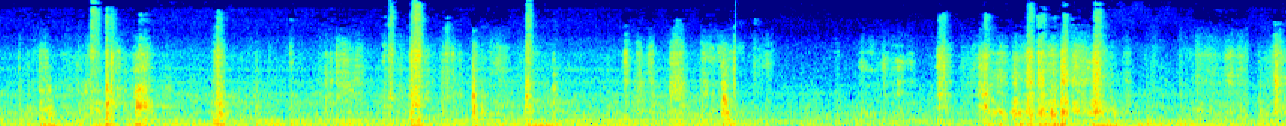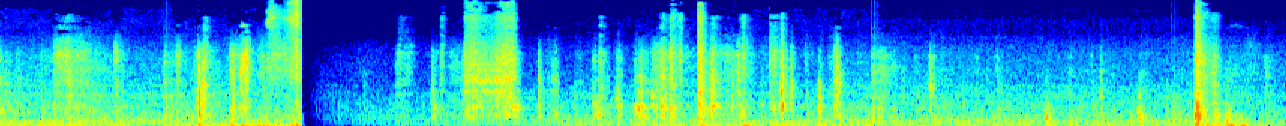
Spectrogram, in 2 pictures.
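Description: Hands working on a depron foam model-plane fuselage: foam scraping and creaking as thin rods are pushed through it, with many small clicks and taps over a steady low hum. The sound cuts out completely for a moment a little past ten seconds in, then the handling goes on.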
